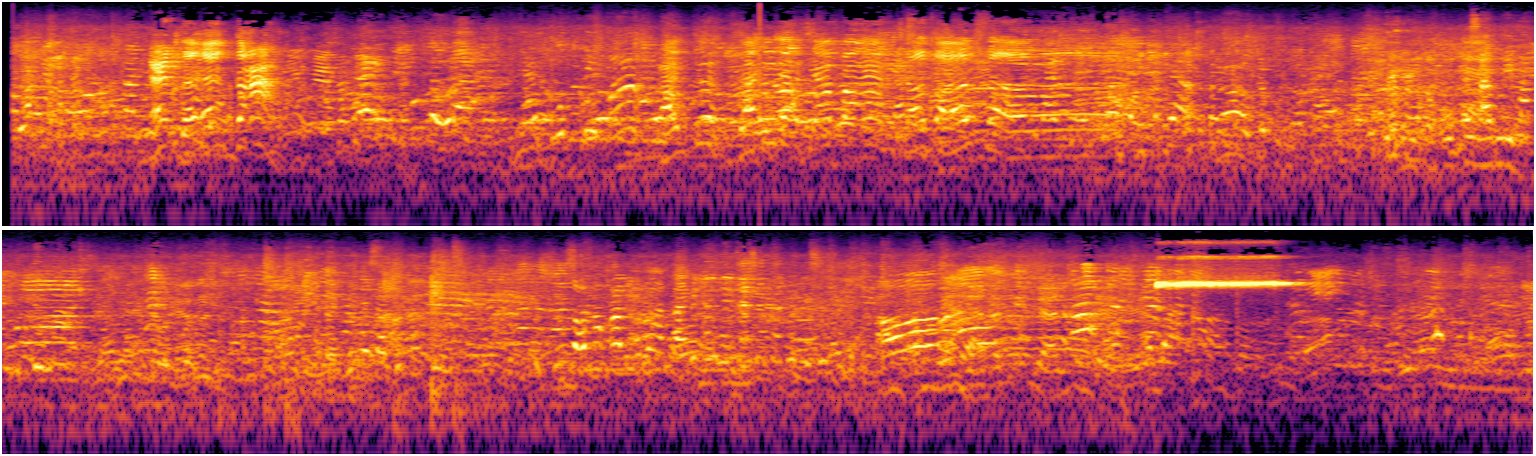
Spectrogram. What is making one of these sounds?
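Several young men talk and call out to each other outdoors.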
